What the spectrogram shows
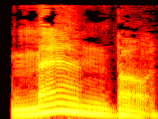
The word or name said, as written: manbote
